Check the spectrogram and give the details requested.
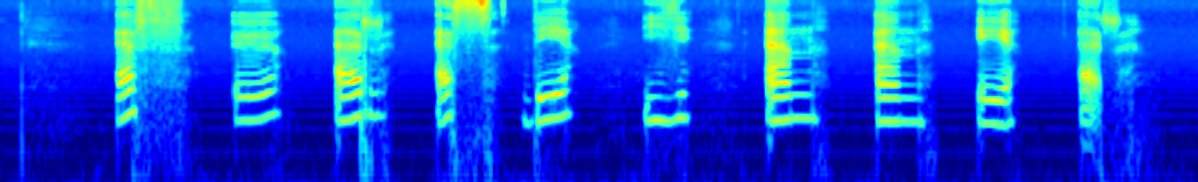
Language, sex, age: Swedish, female, 21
